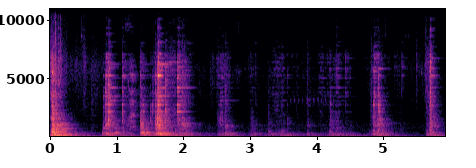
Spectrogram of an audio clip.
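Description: Narrowboat weed hatch cover being seated and its retaining clamp screwed down by hand: metal knocks and clatter as the steel cover goes in, then a run of clicks from the turning clamp handle, with two sharper clicks near the end.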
